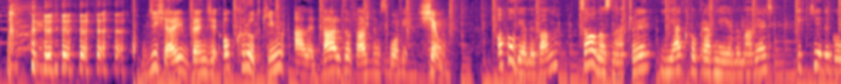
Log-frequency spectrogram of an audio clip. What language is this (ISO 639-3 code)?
pol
